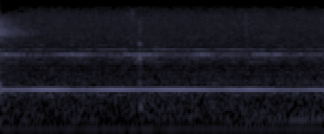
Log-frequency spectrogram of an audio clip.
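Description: Quiet background music holding a single steady ringing tone.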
